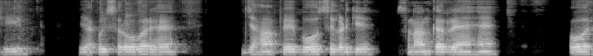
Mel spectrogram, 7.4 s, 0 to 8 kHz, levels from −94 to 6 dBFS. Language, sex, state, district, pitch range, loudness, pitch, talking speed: Hindi, male, Uttar Pradesh, Muzaffarnagar, 125-130 Hz, -16 LUFS, 130 Hz, 130 wpm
